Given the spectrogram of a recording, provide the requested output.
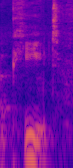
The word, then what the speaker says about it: Piet: Vox designs but the people at crkt say Pete and so I am saying Pete and that's the end of it when we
